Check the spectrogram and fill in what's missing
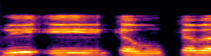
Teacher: يميل الراء والهمزة والألف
